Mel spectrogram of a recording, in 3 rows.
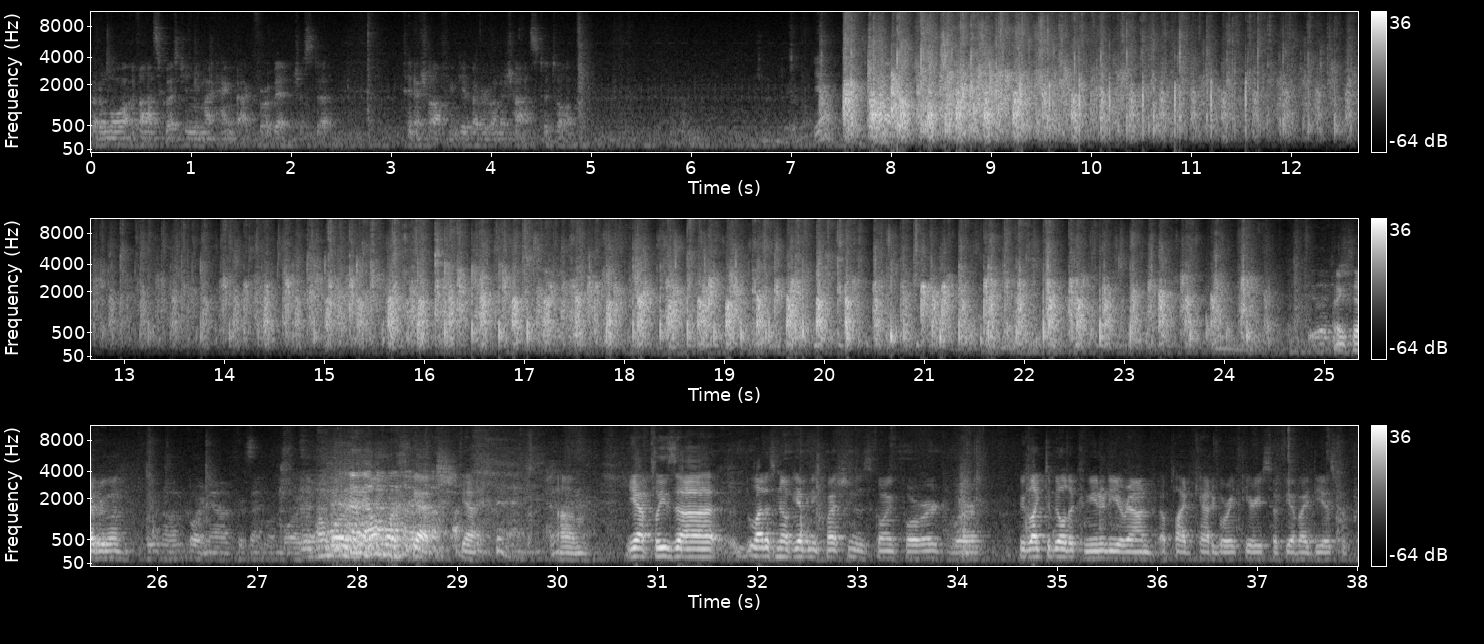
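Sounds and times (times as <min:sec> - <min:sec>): audience applauding: 0:07.4 - 0:24.8.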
